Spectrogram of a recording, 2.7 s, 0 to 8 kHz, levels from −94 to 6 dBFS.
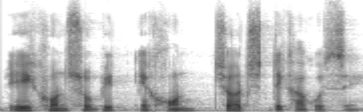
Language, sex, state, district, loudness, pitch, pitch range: Assamese, male, Assam, Kamrup Metropolitan, -21 LUFS, 120 Hz, 110-125 Hz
